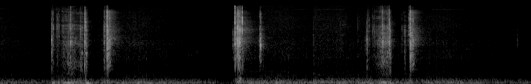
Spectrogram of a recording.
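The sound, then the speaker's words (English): A 35mm film camera shutter exposing one frame: a few short bursts of sharp mechanical clicks and clacks separated by quiet gaps, crisp and fairly faint, with no voices. “That was the sound of one frame of 35mm film being exposed.”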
